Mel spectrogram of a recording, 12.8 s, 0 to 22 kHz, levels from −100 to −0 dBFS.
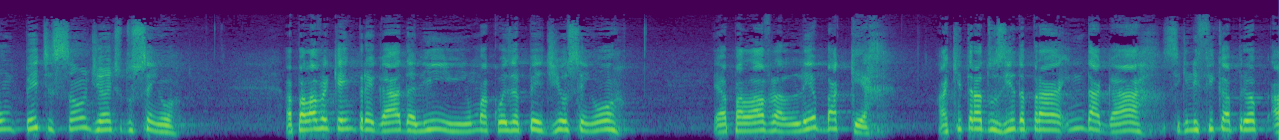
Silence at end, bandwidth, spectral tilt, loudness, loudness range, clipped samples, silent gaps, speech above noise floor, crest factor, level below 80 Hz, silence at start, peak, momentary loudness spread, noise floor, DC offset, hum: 0 s; 14.5 kHz; -4.5 dB/octave; -24 LUFS; 2 LU; under 0.1%; none; 35 dB; 18 dB; -70 dBFS; 0 s; -6 dBFS; 8 LU; -59 dBFS; under 0.1%; none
